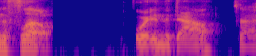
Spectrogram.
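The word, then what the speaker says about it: Tao: flow or in the dao is that how you said it too yeah it's spelled t-a-o it's pronounced dao in uh chinese dialect one chinese dialect mandarin and it's the flow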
